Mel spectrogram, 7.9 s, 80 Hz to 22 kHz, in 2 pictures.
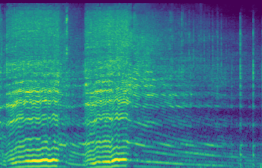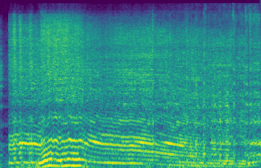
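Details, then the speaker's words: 1986 Suzuki LT250R two-stroke quad, early non-power-valve model, ridden under load: revs climb then suddenly flare and sag as drive drops out; pops out of every gear above first into neutral. "a well yeah it it uh pops high gear pretty good so every gear besides first gear you can hear it drop back into neutral um seems like there's neutral between each gear after first gear"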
